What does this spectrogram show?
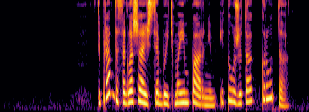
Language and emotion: Russian, positive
